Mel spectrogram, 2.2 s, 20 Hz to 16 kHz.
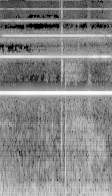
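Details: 2015 Nissan Juke in limp mode with cluster warnings lit: continuous loud high-pitched warning beep starting once the scan tool is plugged in, scanner failing to communicate; cause not yet traced.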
